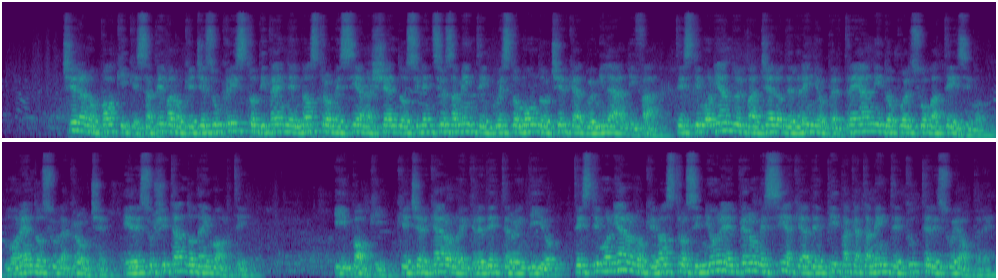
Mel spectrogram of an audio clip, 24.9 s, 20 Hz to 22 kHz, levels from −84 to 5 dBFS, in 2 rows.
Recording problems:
off-mic speech; far
room echo; noticeable; dies away in 0.3 s
murmuring crowd; faint; throughout; 25 dB below the speech

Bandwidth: 16 kHz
